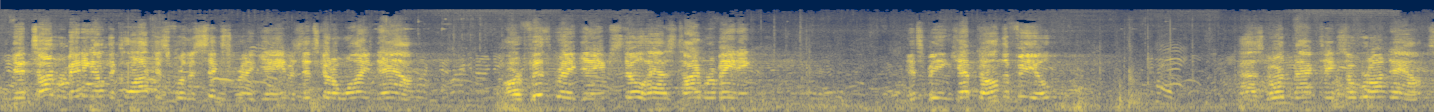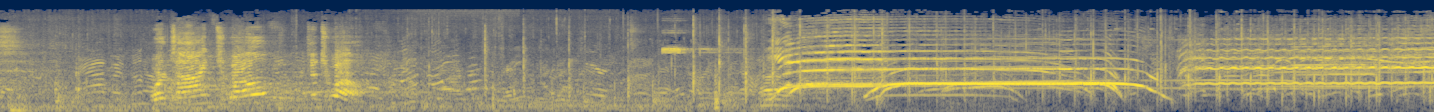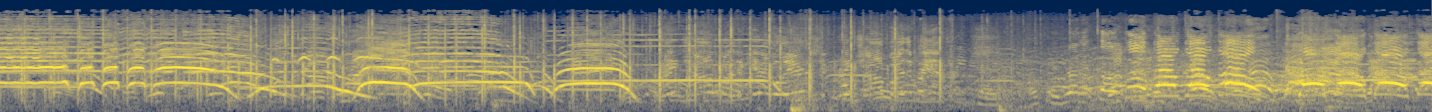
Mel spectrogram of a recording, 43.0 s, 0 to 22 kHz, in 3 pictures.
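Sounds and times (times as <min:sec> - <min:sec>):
young players cheering: 0:21.2 - 0:38.0, 0:39.2 - 0:43.0.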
